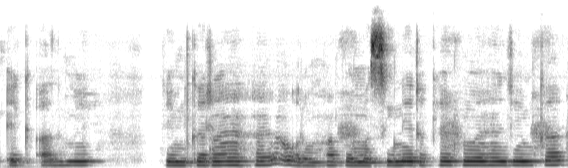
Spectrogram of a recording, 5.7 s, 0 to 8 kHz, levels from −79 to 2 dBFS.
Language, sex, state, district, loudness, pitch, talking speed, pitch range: Hindi, male, Jharkhand, Garhwa, -20 LUFS, 170 Hz, 160 wpm, 165-180 Hz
